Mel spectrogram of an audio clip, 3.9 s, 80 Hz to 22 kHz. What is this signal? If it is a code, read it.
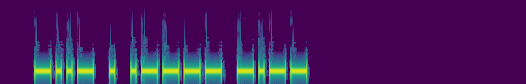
Morse code, heard as a keyed tone, about 30 wpm, 700 Hz. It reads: XE1Y
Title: DXCC-100 Call Signs - 4 Characters - 30wpm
